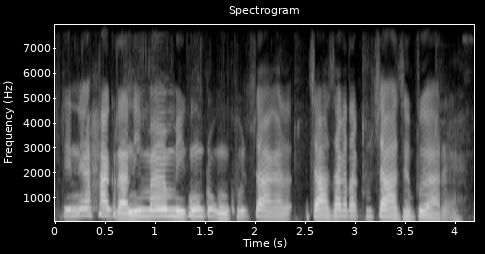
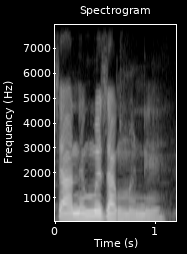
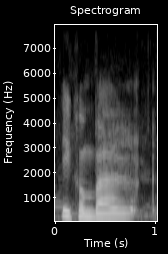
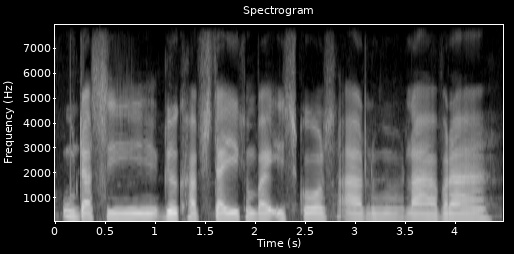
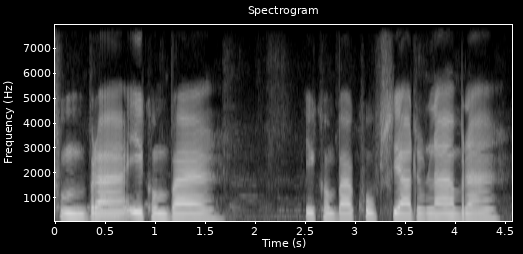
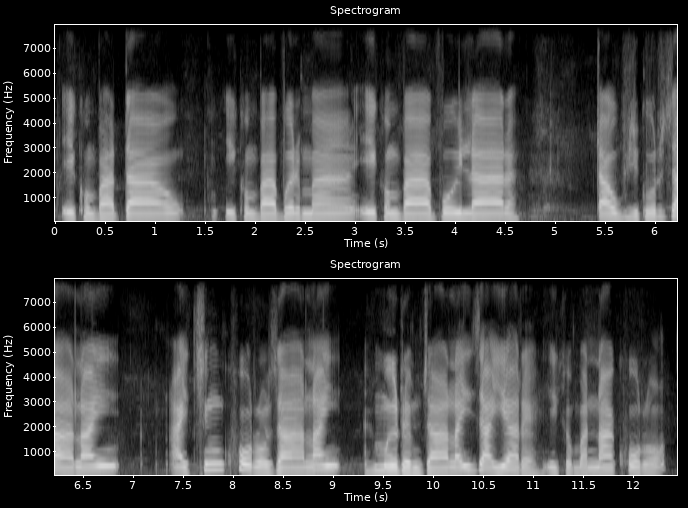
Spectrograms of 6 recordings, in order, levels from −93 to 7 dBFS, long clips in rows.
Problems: none marked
